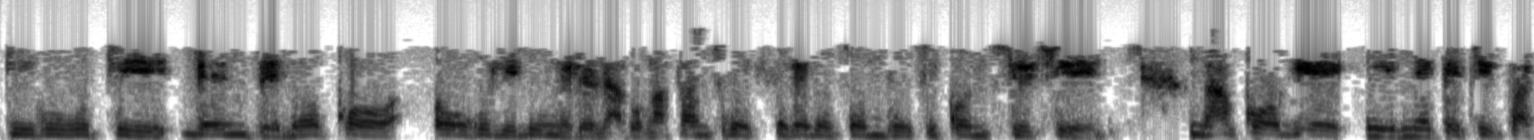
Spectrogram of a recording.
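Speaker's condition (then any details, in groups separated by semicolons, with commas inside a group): No condition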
